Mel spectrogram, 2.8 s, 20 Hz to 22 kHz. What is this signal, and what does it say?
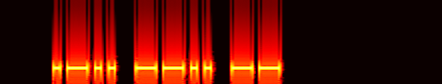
Morse code, heard as a keyed tone, about 28 wpm, 700 Hz. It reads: LZM
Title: USA Call Sign Postfixes - 3 Letters 28wpm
